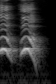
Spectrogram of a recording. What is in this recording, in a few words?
MEXICO VOICE, MEXICAN; ILIO; Vocal Planet VOL-5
